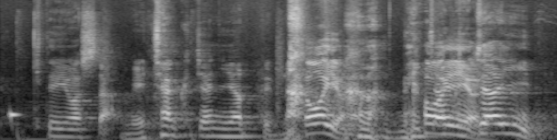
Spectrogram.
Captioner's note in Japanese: 笑い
